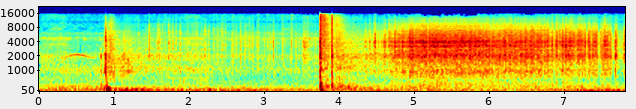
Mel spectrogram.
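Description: Aerial firework shells bursting: two sharp bangs about three seconds apart, the second the loudest. After it comes a few seconds of dense crackling as the stars fall.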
